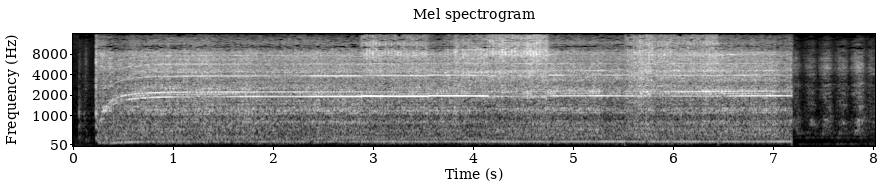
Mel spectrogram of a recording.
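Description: A sanding drum grinds against wood.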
